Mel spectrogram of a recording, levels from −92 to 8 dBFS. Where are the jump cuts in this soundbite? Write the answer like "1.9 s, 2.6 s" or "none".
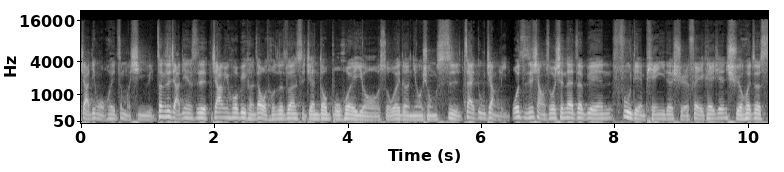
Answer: none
